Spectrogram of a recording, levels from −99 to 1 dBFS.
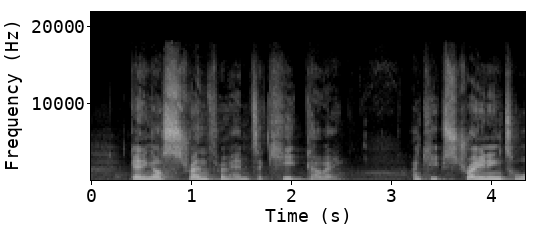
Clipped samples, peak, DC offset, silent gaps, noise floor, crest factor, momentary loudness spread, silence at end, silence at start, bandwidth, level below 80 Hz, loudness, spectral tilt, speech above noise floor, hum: under 0.1%; -18 dBFS; under 0.1%; none; -70 dBFS; 20 dB; 13 LU; 0 s; 0.4 s; 18 kHz; -78 dBFS; -37 LUFS; -3.5 dB/octave; 32 dB; none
